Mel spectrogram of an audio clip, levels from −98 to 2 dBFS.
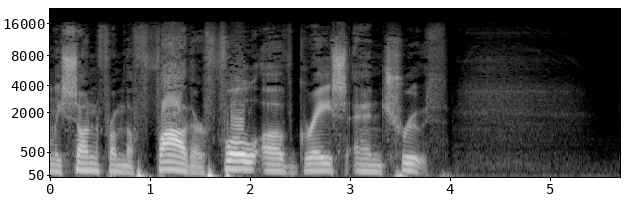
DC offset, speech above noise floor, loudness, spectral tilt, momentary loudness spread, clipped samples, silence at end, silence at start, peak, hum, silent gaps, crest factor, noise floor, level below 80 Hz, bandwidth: under 0.1%; 45 dB; -22 LUFS; -5 dB/octave; 11 LU; under 0.1%; 1.95 s; 0 s; -10 dBFS; none; none; 14 dB; -67 dBFS; -36 dBFS; 16 kHz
